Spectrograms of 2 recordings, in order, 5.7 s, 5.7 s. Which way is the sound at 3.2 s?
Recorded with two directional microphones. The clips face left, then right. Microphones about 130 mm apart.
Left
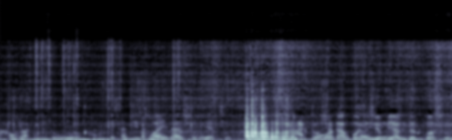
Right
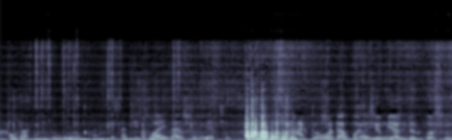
25° right (ahead or behind).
